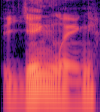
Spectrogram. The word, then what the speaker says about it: Yuengling: about that as we go the brewery is Yuengling and son I had to look up the pronunciation of that to get it to get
